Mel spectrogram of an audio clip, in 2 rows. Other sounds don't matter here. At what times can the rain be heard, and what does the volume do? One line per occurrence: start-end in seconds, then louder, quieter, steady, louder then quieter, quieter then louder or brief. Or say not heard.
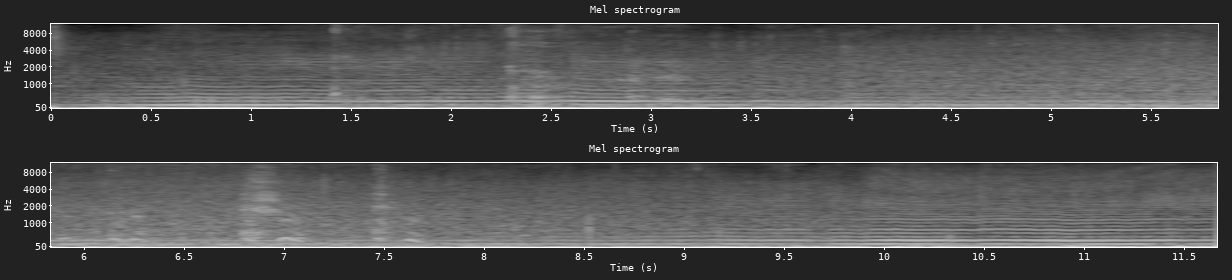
0.0-11.6 louder then quieter.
